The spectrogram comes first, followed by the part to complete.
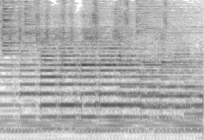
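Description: Electric guitar playing slow, held notes in a band recording.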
